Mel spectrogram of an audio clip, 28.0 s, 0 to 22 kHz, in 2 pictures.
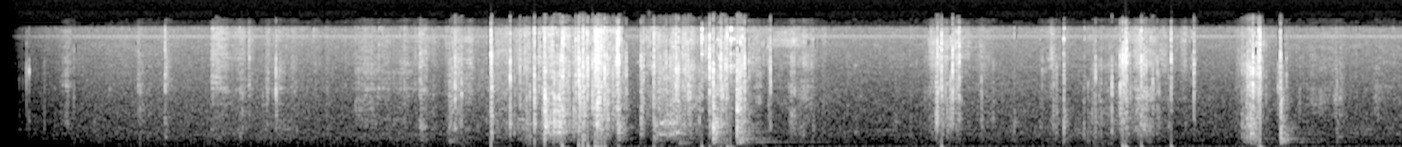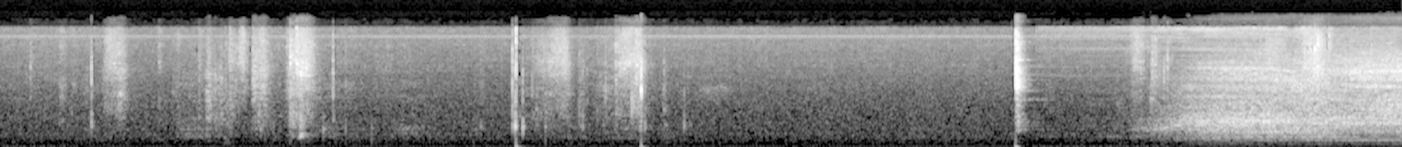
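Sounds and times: paper rustling and crinkling: 2.1s - 8.2s, 9.2s - 13.5s.

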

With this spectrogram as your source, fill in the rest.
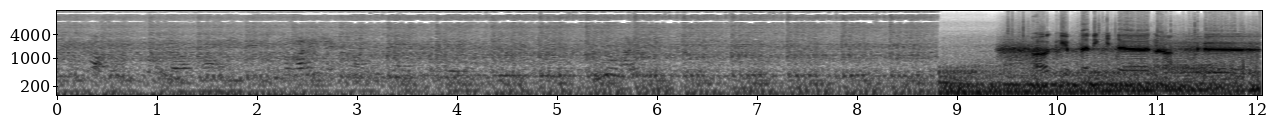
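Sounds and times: motorcycle engine idling: 0.0s - 9.0s.

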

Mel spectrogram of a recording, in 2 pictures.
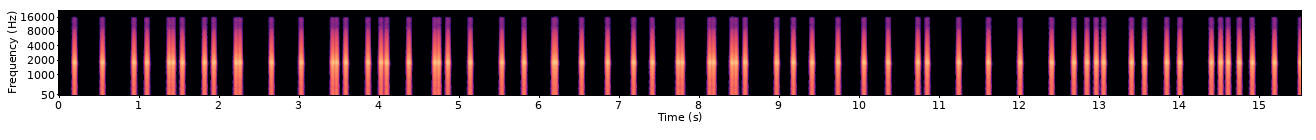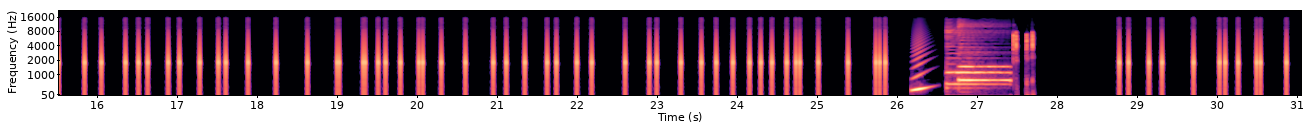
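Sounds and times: rising message sent sound: 26.2s - 27.6s.

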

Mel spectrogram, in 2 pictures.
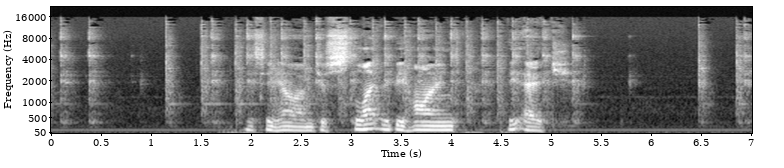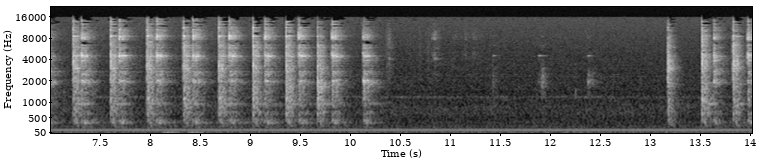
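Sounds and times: hammer striking forging tool: 1.2s - 5.4s, 6.5s - 10.3s.

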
